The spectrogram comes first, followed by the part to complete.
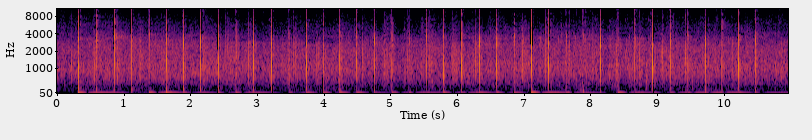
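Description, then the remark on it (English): An audience applauds a group of men in a steady, even rhythm, roughly three sharp claps per second, carrying on without pause and with no one talking over it. “I want you to give these men a great big hand of applause.”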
